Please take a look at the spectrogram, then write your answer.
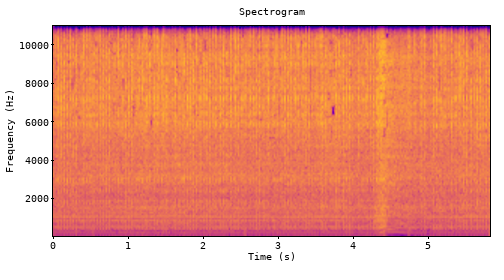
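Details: SYX MOTO Holeshot 50cc two-stroke after carb replacement, idle screw turned in further while tuning (idle-only carb, idle circuit possibly clogged): fast buzzy note holding steady, brief rev change, settling back; runs and idles properly.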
